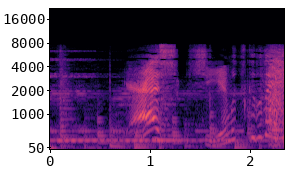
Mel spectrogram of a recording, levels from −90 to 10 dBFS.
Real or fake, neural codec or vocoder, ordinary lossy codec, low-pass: real; none; none; none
